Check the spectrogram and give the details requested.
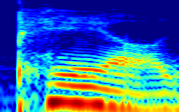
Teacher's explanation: caranya bisa di plosive atau stop, diledakkan gitu, saya seperti kata misalkan pale gitu, seperti ada ledakan bunyi peh itu ya.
